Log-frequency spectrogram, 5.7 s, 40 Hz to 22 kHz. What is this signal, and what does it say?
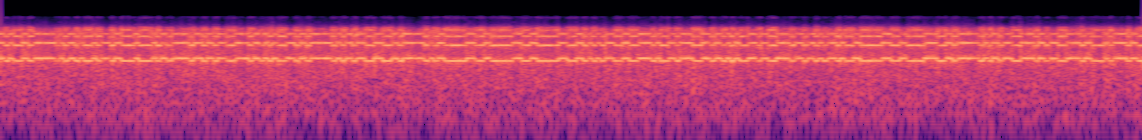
Two-tone teleprinter signal, about 170 Hz shift.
